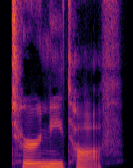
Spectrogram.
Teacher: A native speaker would almost certainly say it as turn it off. The N links to the it, and the T links to the off. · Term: linking consonants to vowels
